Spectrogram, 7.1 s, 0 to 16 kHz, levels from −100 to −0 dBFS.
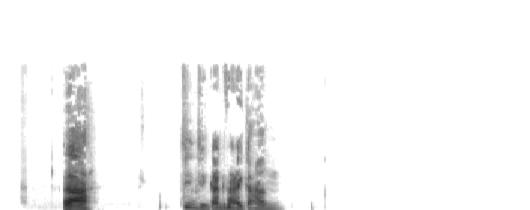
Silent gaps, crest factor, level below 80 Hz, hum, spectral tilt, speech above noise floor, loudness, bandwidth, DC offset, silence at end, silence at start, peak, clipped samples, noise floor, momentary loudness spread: none; 24 dB; -76 dBFS; none; -4.5 dB/octave; over 67 dB; -23 LUFS; 11.5 kHz; under 0.1%; 3.45 s; 0.85 s; -4 dBFS; under 0.1%; under -90 dBFS; 18 LU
